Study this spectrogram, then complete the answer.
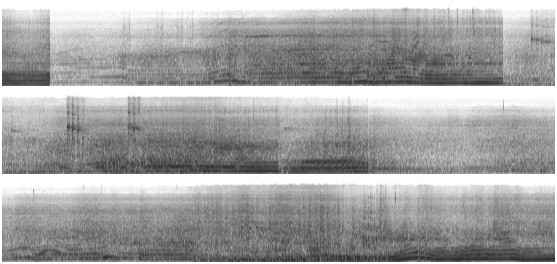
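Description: Rally car engines roar and rev hard as they race past.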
